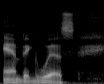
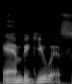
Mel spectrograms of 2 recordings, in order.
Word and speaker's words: ambiguous: It's four syllables. Amjwc, you don't want to swallow that third syllable. It's not ambiguous. It's ambiguous.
